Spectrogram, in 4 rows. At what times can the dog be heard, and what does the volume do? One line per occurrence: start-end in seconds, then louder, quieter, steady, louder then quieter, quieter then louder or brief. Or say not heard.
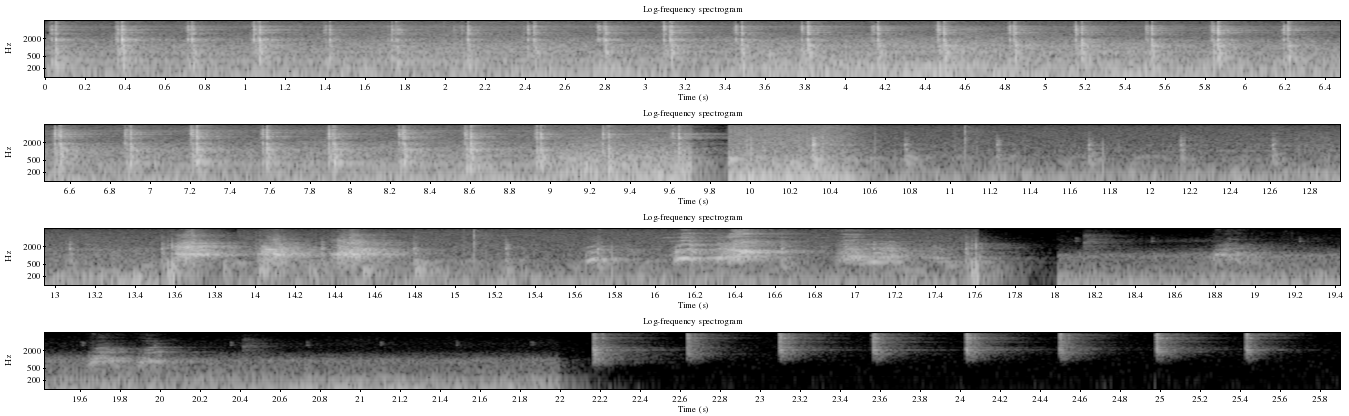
12.3-20.6 quieter.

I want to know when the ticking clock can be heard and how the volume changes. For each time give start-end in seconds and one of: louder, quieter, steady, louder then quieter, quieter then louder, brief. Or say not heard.
0.0-25.5 quieter.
